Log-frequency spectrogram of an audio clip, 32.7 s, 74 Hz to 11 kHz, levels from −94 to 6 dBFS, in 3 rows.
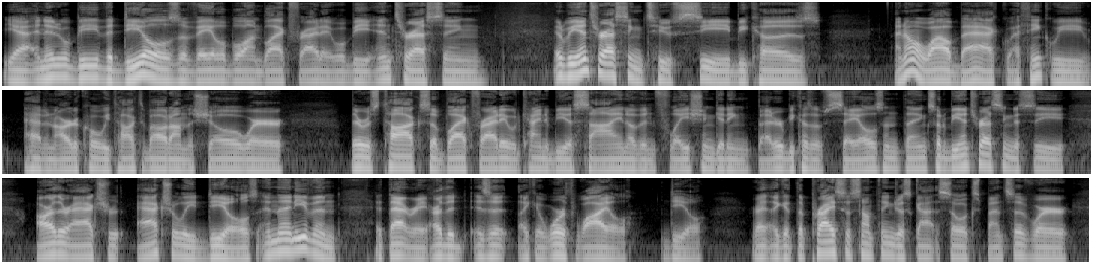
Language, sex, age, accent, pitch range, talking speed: English, male, 20-39, American, 90-105 Hz, 175 wpm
